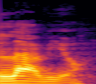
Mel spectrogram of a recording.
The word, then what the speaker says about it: labio: The A sounds like the A in father. The I sounds like the I in ski. The O sounds like the O in snow. All consistent with what I taught in our fundamental lesson on pronunciation of the vowels.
